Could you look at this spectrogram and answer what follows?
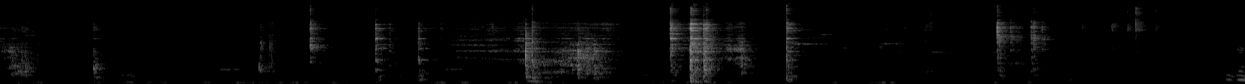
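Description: Metal spoon scraping and clinking against a cooking pot of simmering UP-style kadhi, in irregular bursts of stirring spread across the clip, fairly close and clear, with no talk.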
